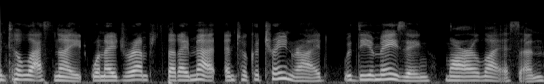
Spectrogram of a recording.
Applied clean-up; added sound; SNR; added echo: none; none; none; none.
